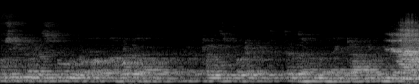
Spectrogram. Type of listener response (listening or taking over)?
listening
